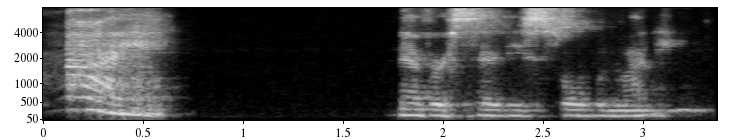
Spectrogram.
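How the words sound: The word "I" is stressed. Someone else said it, not me. "I wouldn't say such a thing. I?"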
